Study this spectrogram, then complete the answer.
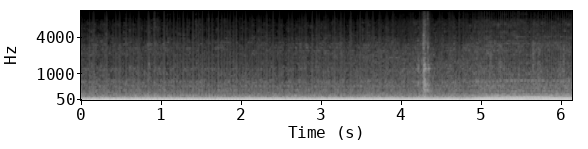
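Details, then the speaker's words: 1977 Jeep Cherokee Chief after a new ignition and a rebuilt carburettor: steady, deep rumble with an even beat and no misses or stumbles; now running normally, much better than before. "it's already sounding better foreign [Music] [Music] much better"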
